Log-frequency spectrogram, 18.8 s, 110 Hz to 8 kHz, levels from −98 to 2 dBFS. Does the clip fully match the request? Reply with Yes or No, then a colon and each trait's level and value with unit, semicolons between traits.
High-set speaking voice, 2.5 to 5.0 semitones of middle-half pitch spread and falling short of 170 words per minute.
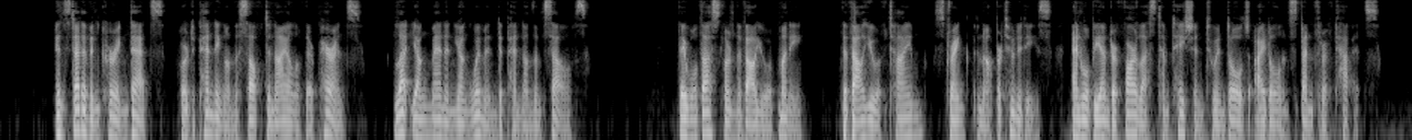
No: very low, 95 Hz; average, 3.3 semitones; average, 160 wpm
